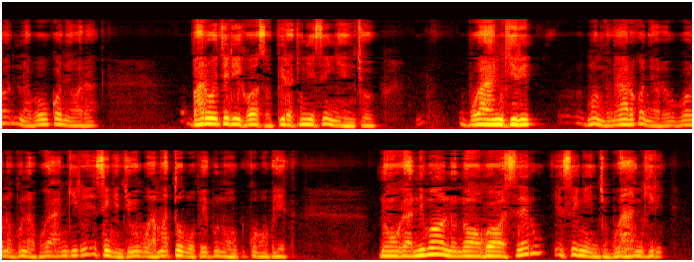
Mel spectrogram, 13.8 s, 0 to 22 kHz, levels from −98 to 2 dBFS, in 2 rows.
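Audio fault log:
Throughout, HE-AAC compression: the speech has heavy codec damage and nothing above about 12.3 kHz, with a treble that sounds false. Only the lower spectrum is coded, and the top band is rebuilt by copying lower bands upward under a coarse envelope. Harmonics therefore fail to line up across the crossover, and s sounds turn gritty, metallic or lispy. This is likely HE-AAC v2, at a very low rate that fits about 16 kbps.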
